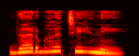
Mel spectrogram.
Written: ಗರ್ಭಚಿಹ್ನ

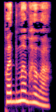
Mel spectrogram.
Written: ಪದ್ಮಭವ

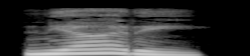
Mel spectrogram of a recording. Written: ನ್ಯಾರಿ

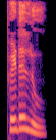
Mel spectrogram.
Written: ಪೆಟ್ಲು

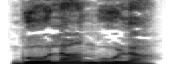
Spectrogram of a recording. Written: ಗೆಲ್ಲಂಗೊಳ್

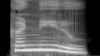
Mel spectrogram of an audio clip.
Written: ಕಣ್ಣುರಿ

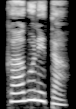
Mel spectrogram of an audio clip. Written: ಕೋಕನದ

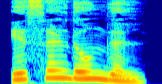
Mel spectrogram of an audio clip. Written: ಎಸಳ್ದೊಂಗಲ್

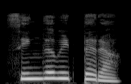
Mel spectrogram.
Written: ಸಿಂಗವಿಟ್ಟರ

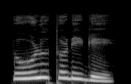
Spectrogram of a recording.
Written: ತೋಳುತೊಡಿಗೆ

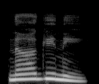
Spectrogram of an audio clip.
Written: ನೆಗೆಣ್ಣಿ

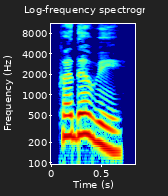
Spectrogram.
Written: ಕದವೆ

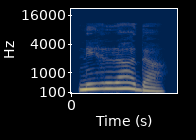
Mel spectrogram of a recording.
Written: ನಿಹ್ರ್ರಾದ

